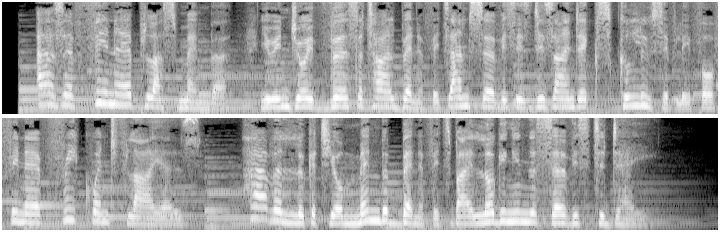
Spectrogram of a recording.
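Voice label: Finnish English, female, narration, accent of finland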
